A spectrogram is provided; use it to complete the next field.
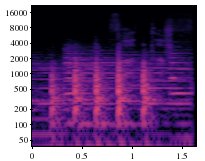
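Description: Six evenly spaced knocks on the wooden back door of a lodge, steady and unhurried, with a low continuous hum of background ambience underneath and no voices.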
